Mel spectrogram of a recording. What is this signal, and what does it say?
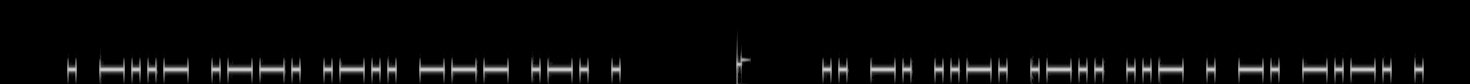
Morse code, heard as a keyed tone, about 16 wpm, 700 Hz. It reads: EXPLORE INFLUENCE
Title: Sentences from Top 1100 Words - New Word Drill Alt - 15wpm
